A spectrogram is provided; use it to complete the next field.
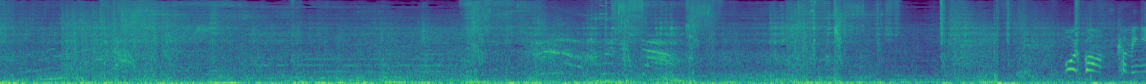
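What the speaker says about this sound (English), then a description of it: "More bombs coming in." Bombs explode in the Spider-Man Remastered video game, a dense barrage of booms and crashing blasts with gunfire-like bursts, continuous and loud, mixed with game music and effects.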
